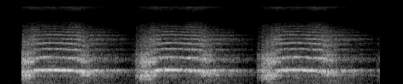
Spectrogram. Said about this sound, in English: So yeah, here is the spoiler siren.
